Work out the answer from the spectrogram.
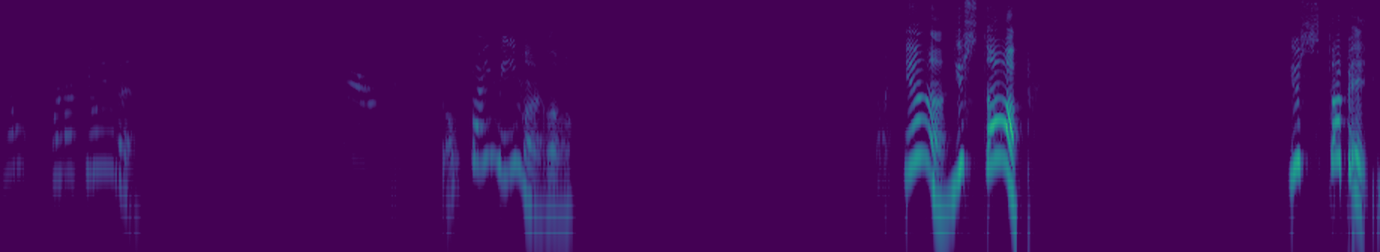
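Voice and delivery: soft, distant scolding of a biting cat. Real, not acted. Streamer scolding her cat Milo away from the mic, softly. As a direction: quietly tell the cat off, high and away from the mic.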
